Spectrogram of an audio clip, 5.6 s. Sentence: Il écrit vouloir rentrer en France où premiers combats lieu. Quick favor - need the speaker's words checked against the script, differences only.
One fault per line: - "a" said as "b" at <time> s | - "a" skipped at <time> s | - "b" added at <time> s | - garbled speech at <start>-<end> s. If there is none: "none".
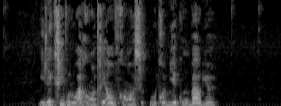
none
